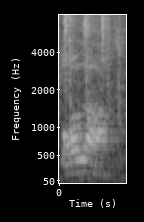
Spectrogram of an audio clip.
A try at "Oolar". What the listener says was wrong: Okay, the R should be pronounced. Oolar.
